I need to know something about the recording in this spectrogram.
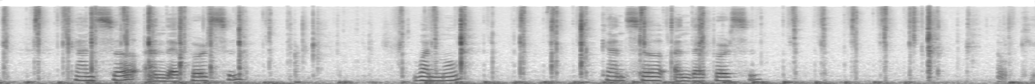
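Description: Playing cards are shuffled and flicked by hand.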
